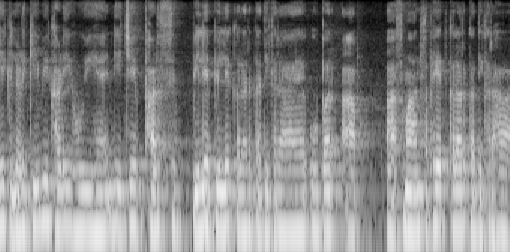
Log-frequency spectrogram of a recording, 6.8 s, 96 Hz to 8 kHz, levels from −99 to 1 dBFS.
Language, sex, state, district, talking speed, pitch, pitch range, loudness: Hindi, male, Bihar, West Champaran, 200 wpm, 135 Hz, 135-145 Hz, -15 LUFS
